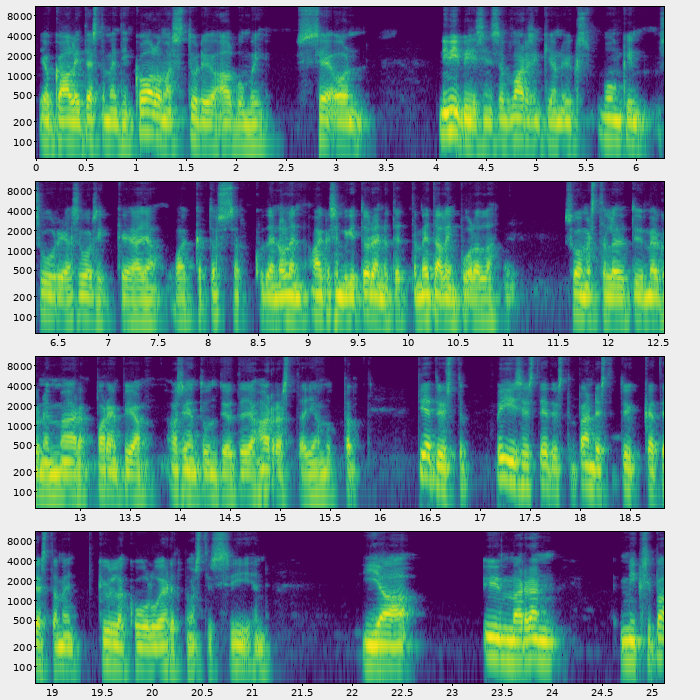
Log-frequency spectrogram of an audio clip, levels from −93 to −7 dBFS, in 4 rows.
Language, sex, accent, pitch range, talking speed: Finnish, male, native, 100-115 Hz, 110 wpm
